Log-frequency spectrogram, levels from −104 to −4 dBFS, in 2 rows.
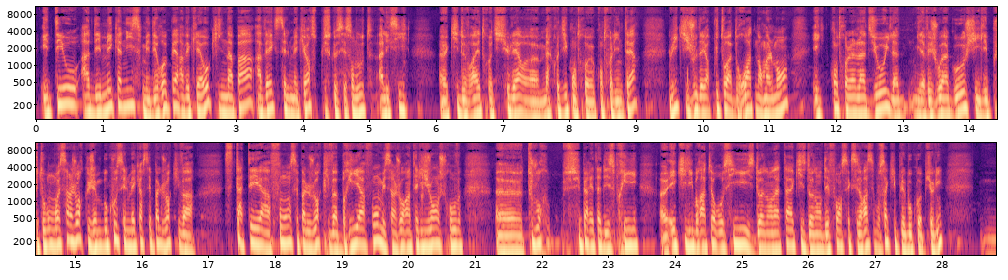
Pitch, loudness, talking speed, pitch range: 150 Hz, -15 LUFS, 235 wpm, 135-165 Hz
